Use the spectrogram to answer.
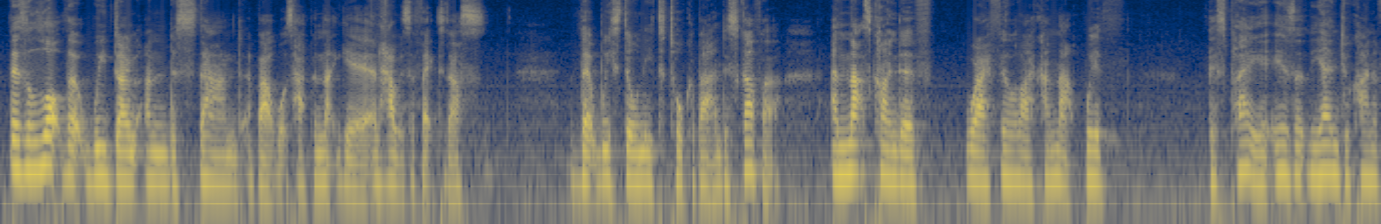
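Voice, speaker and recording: The speaker is a woman with a very deep, low pitch. She varies her pitch an ordinary amount. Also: moderate pace. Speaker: theatre artist in a panel. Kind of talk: discussion answer. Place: stage.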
